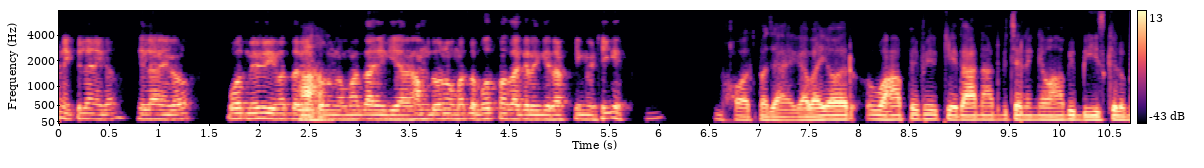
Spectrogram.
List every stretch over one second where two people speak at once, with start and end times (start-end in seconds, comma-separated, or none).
none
